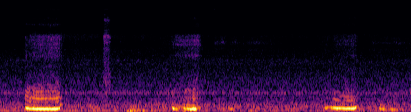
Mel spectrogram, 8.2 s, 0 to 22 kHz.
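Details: A 14-month-old pug puppy named Kyro snores while asleep: three loud, rough, low snores a few seconds apart, with shorter fainter snorts after them and a single sharp click in between.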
